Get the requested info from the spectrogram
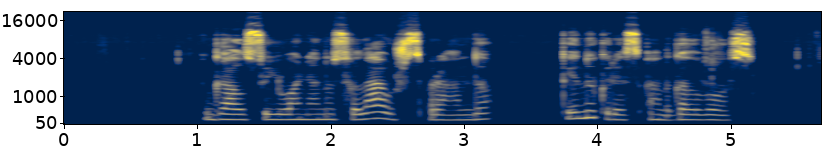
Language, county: Lithuanian, Tauragė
